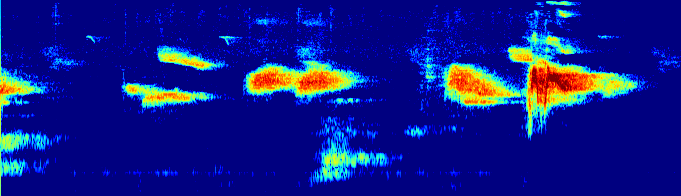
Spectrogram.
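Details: Red-whiskered bulbul hen kept in a cage, voicing calls used to stir up males or for pairing: a run of clear fluty whistles building to a loud, ringing slurred note near the end, with faint lower warbles.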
